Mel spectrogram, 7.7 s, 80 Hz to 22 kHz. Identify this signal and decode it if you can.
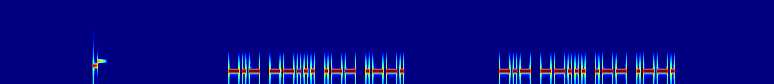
Morse code, heard as a keyed tone, about 34 wpm, 700 Hz. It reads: K7WP K7WP
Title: Easy Call Signs Repeated 2x - 35wpm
